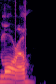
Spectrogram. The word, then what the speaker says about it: Morrow: So, like, my last name's Morrow.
